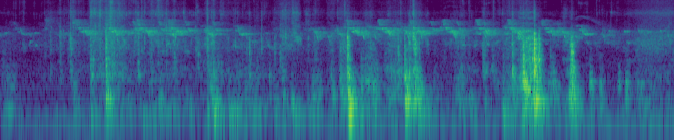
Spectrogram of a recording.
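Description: A wooden board knocks against a hollow boat floor.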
